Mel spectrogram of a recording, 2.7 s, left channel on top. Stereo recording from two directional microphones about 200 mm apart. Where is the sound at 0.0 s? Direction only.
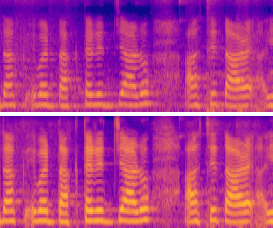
35° right (ahead or behind).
